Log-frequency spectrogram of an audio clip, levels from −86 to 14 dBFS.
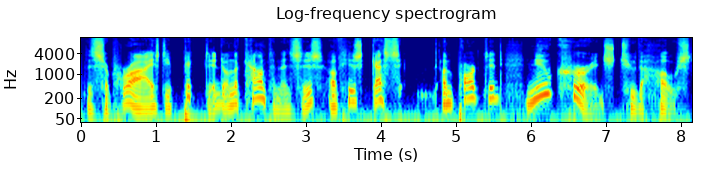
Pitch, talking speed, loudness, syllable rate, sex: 140 Hz, 110 wpm, -20 LUFS, 3.6 syllables/s, male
